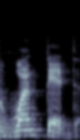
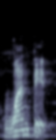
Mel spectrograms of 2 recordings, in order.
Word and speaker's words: wanted: t no a ver la regla nos dice que le agregamos Ed pero la pronunciación no va a ser Wanted así con e Wanted sino va a ser con ID Vale entonces acá nos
